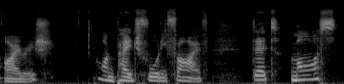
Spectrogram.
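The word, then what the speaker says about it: más: on page 45, that moss is pronounced with a slender s before third person pronoun. So, because they're beginning with a slender vowel, I would guess. So, it becomes a sh sound on the end of the word.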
